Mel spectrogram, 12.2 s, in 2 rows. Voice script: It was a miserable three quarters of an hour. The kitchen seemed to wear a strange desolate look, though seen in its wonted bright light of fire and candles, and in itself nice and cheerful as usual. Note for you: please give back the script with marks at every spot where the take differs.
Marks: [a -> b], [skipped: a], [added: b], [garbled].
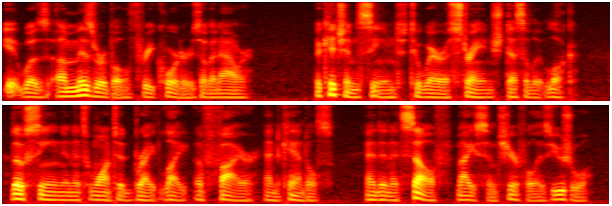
It was a miserable three quarters of an hour. The kitchen seemed to wear a strange desolate look, though seen in its wonted bright light of fire and candles, and in itself nice and cheerful as usual.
